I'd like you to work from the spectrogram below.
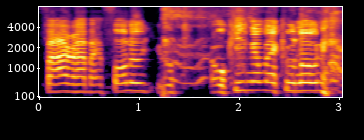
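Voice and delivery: very high squeaky voice, laughing. Shown as a demonstration. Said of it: "like a high voice".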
